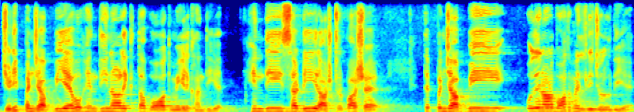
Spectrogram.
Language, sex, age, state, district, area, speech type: Punjabi, male, 18-30, Punjab, Patiala, urban, spontaneous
